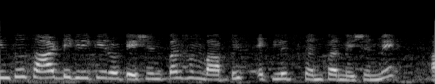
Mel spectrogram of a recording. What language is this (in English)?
Hindi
